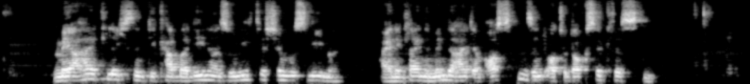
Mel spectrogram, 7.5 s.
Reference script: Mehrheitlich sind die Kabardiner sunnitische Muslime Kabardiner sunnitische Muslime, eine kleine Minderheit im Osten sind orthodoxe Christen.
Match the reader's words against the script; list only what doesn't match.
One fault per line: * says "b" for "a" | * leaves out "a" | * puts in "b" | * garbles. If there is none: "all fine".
* leaves out "Kabardiner sunnitische Muslime"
